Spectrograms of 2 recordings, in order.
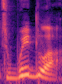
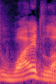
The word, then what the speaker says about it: Widlar: It's Widler. It's Weidler.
